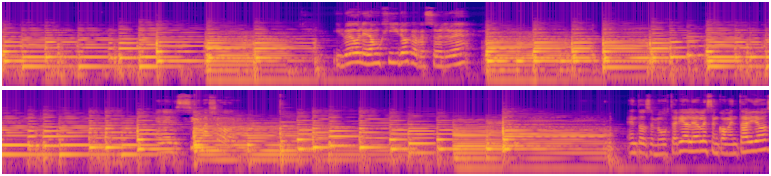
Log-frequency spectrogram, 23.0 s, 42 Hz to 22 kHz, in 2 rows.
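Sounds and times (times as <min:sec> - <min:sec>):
upright piano chords: 0:00.0 - 0:05.3, 0:07.2 - 0:22.2.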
